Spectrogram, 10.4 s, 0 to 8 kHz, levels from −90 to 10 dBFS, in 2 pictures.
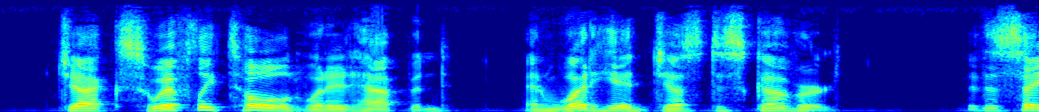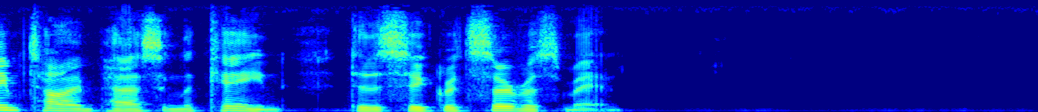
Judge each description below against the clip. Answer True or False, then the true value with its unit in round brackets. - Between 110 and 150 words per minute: True (140 wpm)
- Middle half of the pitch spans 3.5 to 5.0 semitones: True (4.3 semitones)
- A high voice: False (130 Hz)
